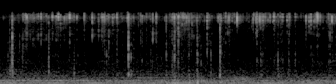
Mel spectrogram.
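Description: A plastic spoolie brush is scratched across the red and clear acrylic gems of a rhinestone sticker sheet on white backing. It makes quiet, steady crinkly scratching with dense, bright ticks and crackles over a faint low hum.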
